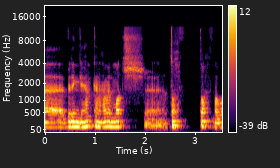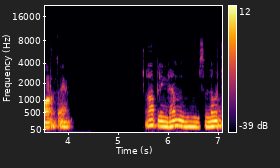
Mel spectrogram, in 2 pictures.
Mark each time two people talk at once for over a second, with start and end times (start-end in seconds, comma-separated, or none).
none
